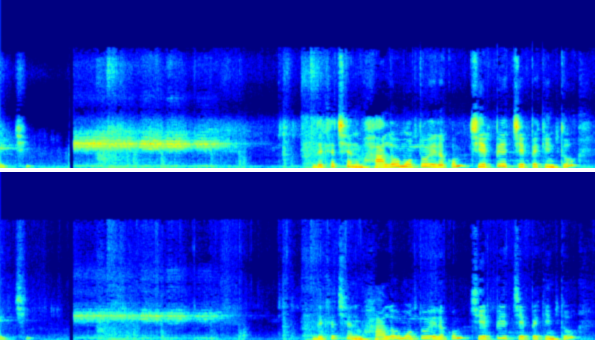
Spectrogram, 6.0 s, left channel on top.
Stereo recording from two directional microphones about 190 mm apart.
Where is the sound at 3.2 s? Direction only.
30° left (ahead or behind).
